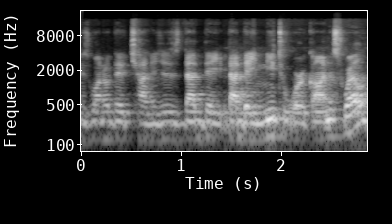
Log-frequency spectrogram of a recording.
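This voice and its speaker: A man talks at a very fast pace. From Colombia. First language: Spanish. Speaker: student career advisor. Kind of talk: panel discussion. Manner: animated.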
